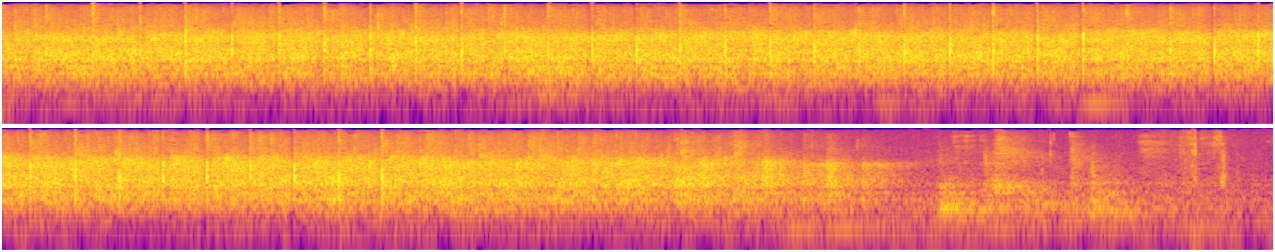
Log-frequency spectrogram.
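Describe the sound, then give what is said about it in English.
Steady applause in a legislative chamber welcoming homeschool students from Hamlin County seated in the gallery, dense and even for about fourteen seconds before thinning out and fading. “Let's give them a big hand and welcome them here.”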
